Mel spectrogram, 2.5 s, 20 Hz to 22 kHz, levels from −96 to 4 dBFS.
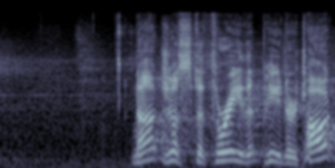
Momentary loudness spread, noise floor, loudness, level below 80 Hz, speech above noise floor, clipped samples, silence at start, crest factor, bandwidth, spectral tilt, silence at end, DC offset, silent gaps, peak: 9 LU; -59 dBFS; -26 LUFS; -78 dBFS; 31 dB; under 0.1%; 1 s; 22 dB; 16 kHz; -0.5 dB/octave; 0 s; under 0.1%; none; -8 dBFS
